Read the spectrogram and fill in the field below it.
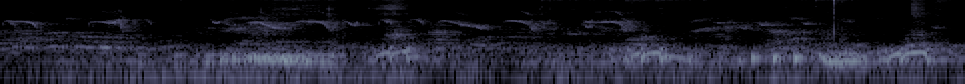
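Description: Pigeons cooing nearby during a pigeon-flying session, repeated soft throaty coos rising and falling in low rolling phrases, with faint chirps and background ambience.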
